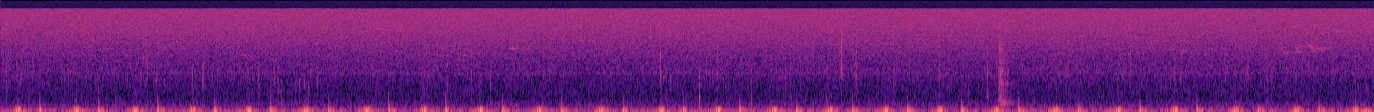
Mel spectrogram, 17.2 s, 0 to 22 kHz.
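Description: Steady, regular low thumping heartbeat at about 85 beats a minute, with a soft hum behind it.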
